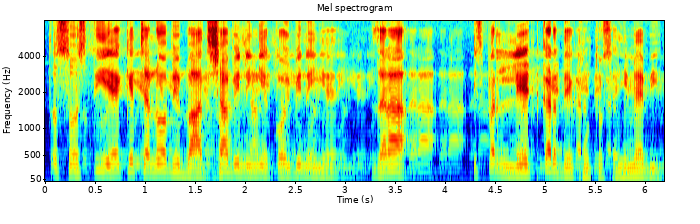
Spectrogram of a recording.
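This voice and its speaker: A man's voice: on the high side, in a large hall. A man preaching a sermon and telling a story, drawing out words and repeating phrases with sing-song emphasis.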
